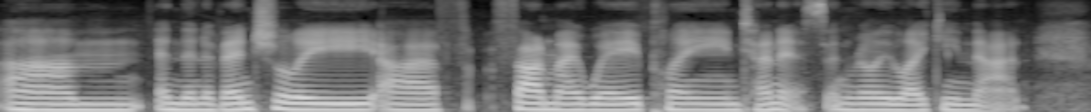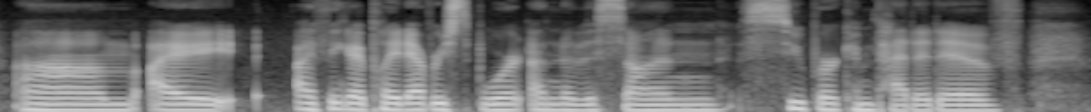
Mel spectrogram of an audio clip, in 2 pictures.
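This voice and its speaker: A woman with an American accent at a fairly slow pace, monotone and flat, on a very clean recording with a silent background. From Northern California. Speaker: fitness studio owner. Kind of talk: interview.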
